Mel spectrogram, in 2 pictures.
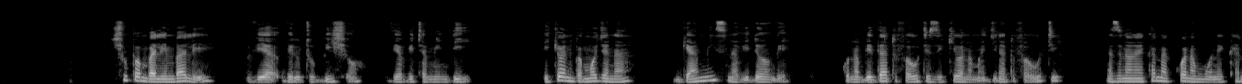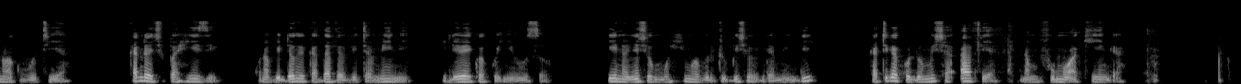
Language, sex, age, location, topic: Swahili, male, 18-24, Kisumu, health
